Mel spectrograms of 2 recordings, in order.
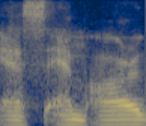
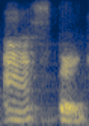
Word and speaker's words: ASPR: I know you said you manage the ASMR grant. Did I say it correctly? Yeah, so it's the ASPR grant.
